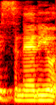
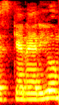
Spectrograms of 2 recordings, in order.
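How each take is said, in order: First: सिनेरियो with no k; c dropped in सिनेरियो; correct silent C. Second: स्कैनेरियो with a k sound; wrong pronunciation. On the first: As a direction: say सिनेरियो as si-nario. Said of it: "यहां पर भी". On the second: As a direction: say स्कैनेरियो as ske-nario. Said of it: "मत पढ़ना". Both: Shown as a demonstration.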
